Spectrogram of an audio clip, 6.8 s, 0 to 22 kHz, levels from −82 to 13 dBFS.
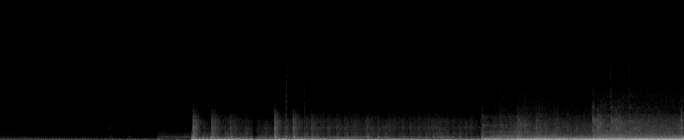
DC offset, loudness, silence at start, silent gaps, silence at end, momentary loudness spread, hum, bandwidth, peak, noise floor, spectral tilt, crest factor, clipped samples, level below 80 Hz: under 0.1%; -25 LUFS; 1.9 s; none; 0 s; 11 LU; none; 3.6 kHz; -8 dBFS; -55 dBFS; -10.5 dB/octave; 14 dB; under 0.1%; -24 dBFS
